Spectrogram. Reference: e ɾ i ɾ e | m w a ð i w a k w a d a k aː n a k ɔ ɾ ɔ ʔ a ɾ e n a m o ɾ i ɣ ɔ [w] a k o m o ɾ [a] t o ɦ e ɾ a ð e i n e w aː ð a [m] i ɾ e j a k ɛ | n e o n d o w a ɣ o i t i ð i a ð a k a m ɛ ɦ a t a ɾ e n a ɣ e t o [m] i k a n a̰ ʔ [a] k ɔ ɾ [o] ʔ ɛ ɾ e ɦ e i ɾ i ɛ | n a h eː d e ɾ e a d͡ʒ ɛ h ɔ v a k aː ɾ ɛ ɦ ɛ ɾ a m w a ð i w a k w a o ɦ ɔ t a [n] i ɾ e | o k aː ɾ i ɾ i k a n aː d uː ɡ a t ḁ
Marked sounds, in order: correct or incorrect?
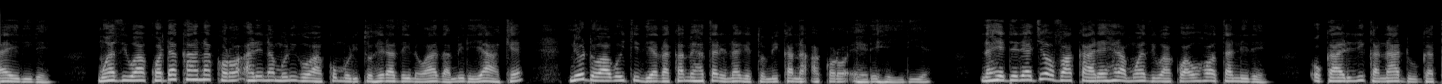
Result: correct, incorrect: i, correct, correct, correct, incorrect: ɔ, correct

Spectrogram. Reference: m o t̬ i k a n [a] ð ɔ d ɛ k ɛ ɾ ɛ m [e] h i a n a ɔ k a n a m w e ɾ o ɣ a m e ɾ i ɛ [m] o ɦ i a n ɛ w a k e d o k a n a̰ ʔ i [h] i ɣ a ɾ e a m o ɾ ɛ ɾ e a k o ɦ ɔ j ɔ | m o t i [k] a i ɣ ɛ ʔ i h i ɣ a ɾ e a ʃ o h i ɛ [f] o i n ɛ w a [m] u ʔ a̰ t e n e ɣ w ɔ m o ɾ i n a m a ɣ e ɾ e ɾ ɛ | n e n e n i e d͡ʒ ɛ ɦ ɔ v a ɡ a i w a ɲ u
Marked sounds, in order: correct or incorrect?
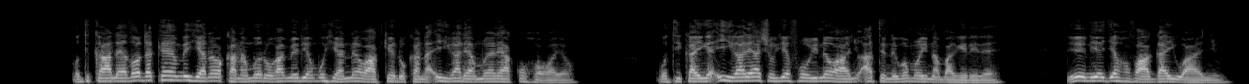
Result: incorrect: ɛ, correct, correct, correct, correct, correct, incorrect: ɲ

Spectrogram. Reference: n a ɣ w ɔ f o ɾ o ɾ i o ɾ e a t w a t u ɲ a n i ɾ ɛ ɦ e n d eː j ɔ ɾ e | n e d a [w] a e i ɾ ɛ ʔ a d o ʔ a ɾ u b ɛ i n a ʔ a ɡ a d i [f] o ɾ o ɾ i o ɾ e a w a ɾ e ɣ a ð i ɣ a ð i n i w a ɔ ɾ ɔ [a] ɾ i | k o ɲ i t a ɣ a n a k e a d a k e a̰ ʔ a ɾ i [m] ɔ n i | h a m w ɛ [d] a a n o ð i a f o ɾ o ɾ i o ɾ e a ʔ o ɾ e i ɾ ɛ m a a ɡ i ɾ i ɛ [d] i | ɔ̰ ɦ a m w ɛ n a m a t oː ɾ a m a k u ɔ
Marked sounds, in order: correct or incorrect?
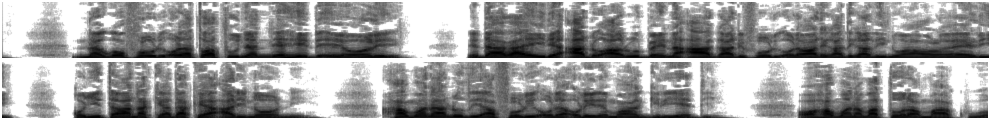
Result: incorrect: ɣ, correct, incorrect: ɛ, incorrect: n, incorrect: n, correct

